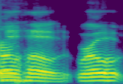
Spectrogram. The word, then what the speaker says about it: Rojo: Rojo. Rojos. Rojo. That's how you say it.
